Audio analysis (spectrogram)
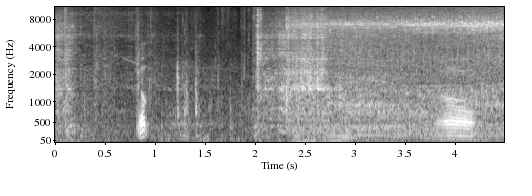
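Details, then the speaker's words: Cheaply bought Mitsubishi Verada Magna, first start: uneven cranking, then it fires and a thin high squeal rises over a rattly idle; rattle and squeal at start-up, cause not pinned down; later showed slight exhaust smoke and water after 20 minutes running. "A bit rattly. A bit squealy."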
